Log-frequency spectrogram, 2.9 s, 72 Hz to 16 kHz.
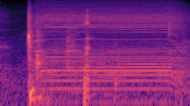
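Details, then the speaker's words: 1969 Chevrolet C-10 restomod, first fire-up: after a click a thin steady electric fuel pump whine about two seconds then cuts off, sounding dry before fuel pressure builds while priming. "cuz it sounds like it's dry. Oh, there it goes. We got fuel pressure now."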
